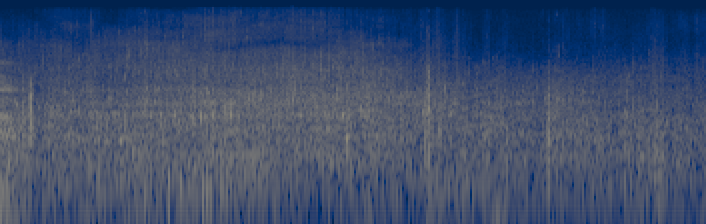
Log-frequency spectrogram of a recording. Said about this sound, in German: Als nächstes kommt rechts vom Weg so ein kleiner, verspielter Bach.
